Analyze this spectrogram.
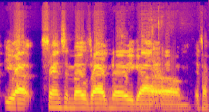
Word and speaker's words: Wagner: go with that um I always thought it's pronounced with a V I know it's spelled with W but U regardless um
